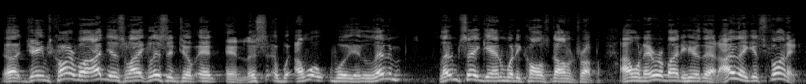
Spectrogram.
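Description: A man's voice: fairly high pitch, animated, quick pace, a little mellow, slightly rough. An American man from Texas hosting a political radio show in a conversational, folksy way, with joking asides and rhetorical questions. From Texas, United States. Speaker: talk radio host.

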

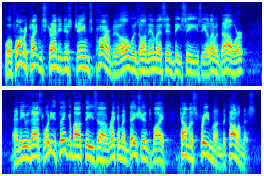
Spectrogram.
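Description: A man from Texas with an American accent hosts a political talk radio show. His voice sits at a medium pitch. He speaks conversationally and folksily, tossing out rhetorical questions and joking asides. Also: expressive, fairly quick, a little mellow. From Texas, United States.

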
